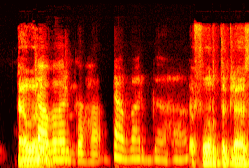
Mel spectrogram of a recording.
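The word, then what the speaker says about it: टवर्ग: The third class is Tavargaha. The T with the dot is there. That is the Ta. diacritical Ta. mark. And the fourth one is Tavargaha. Ka, cha, ta, tha. The first one is Ka, Kavarga. The second one, Cha, Chavarga. The third one, Ta, Tavarga.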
